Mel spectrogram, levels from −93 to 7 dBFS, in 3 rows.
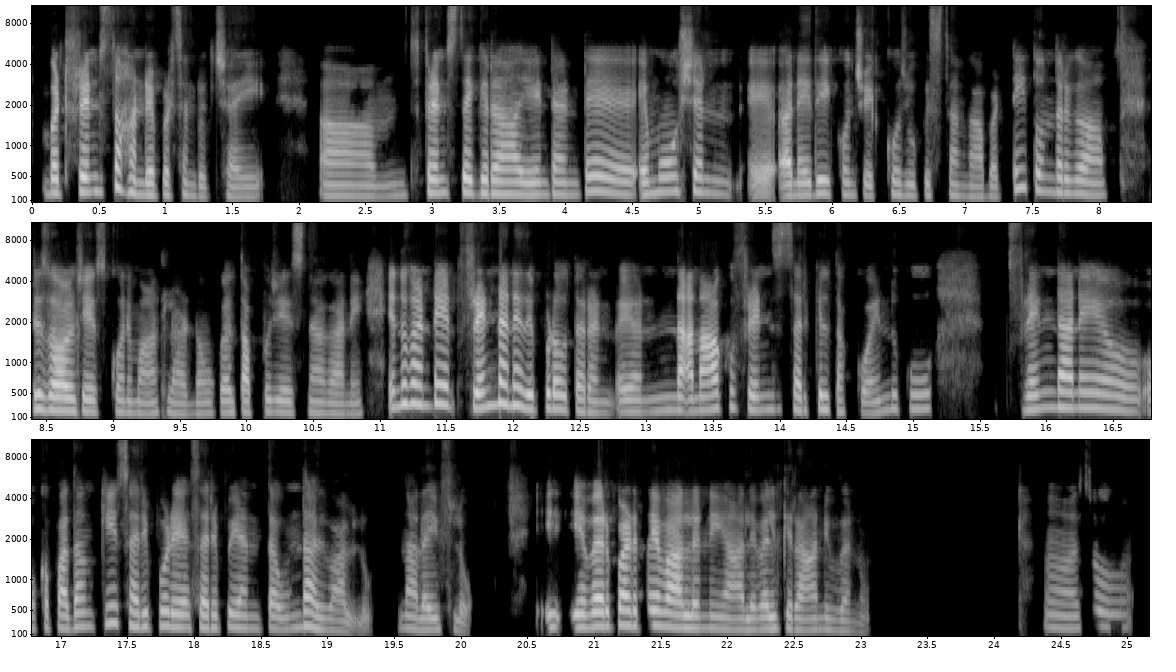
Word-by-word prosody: But 225 - +5
ఫ్రెండ్స్‌తో 245 +5 +5
100% 195 -3 -1
ఒచ్చాయి. 160 -1 -6 0.5
ఆహ్, 175 -1 -3 0.3
ఫ్రెండ్స్ 225 0 +3
దెగ్గర 220 -1 +4 0.3
ఏంటంటే, 195 +3 -2 0.4
ఎమోషన్ 240 +1 -1 0.3
అ - - 0 0.2
అనేది 195 +3 +2
కొంచెం 195 -2 -4
ఎక్కువ 200 - -7
జూపిస్తాం 180 +1 -9
గాబట్టి 165 - -6
తొందరగా 230 -5 0 0.5
రిజాల్వ్ 215 -3 +7
చేసుకొని 190 -1 -4
మాట్లాడడం. 170 -1 -7
ఒకవేళ 185 +1 -4
తప్పు 195 +2 -7
జేసినా 180 0 -5
గాని, 165 0 -6 0.3
ఎందుకంటే, 320 +1 +4 0.2
ఫ్రెండ్ 270 +7 +7
అనేదెప్పుడవుతారండి, 220 - +1 0.4
నా 220 - +7
నాకు 240 +3 +4
ఫ్రెండ్స్ 230 0 -2
సర్కిల్ 225 +2 -1
తక్కువ. 175 -2 -8
ఎందుకు, 235 +2 -8 0.8
ఫ్రెండ్ 245 +4 0
అనే 255 0 -1 0.5
ఒక 195 - -12
పదంకి 225 +6 -1
సరిపడే 225 -1 +1
సరిపోయేంత 205 -1 -2
ఉండాలి 210 -2 0
వాళ్ళు 160 -2 -10 0.3
నా - - -2
లైఫ్‌లో. 180 +1 -7 0.6
ఎ - - -2 0.2
ఎవరు 230 +2 +7
పడితే 245 0 +5
వాళ్ళని 200 -2 +3
ఆ - - -2
లెవెల్‌కి 190 +2 -2
రానివ్వను. 170 -5 -8 1.3
ఆ! - - -12 0.3
సో 220 -3 -11
210 Hz, 120 wpm, -22 LUFS, 185-235 Hz, 1.3 s, రిజాల్వ్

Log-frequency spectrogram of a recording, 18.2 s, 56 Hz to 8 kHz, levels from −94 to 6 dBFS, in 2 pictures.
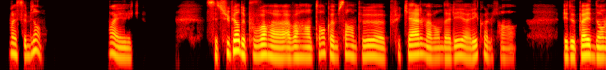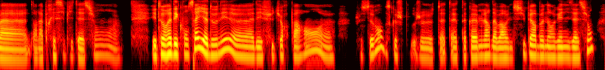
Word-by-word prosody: Bah, 190 -1 0
c'est 160 -2 -5
bien. 220 +9 -3 1.0
Ouais 150 -8 -1
et 135 - -9
q - - -21 1.0
C'est - - +1
super 230 +4 +5
de 170 - +3
pouvoir, 165 +2 +2
heu, - - +2
avoir 145 +1 +2
un 145 0 +1
temps 185 +6 -4
comme 160 -5 -2
ça, 170 +4 +1
un 160 -2 -4
peu, 155 +2 -6
heu, 155 -3 0
plus 160 +5 -14
calme 170 +1 +4
avant 135 -1 -2
d'aller 145 +3 -2
à 145 - -2
l'école, 150 +1 -3
enfin. 65 - -12 0.7
Et 145 - +2
de 145 0 +1
pas 160 +3 +7
être 165 -2 +3
dans 145 -1 +2
la 125 -2 0
dans - - -11
la - - -4
précipitation, 160 +3 -7
heu. 125 - -16 0.5
Et 155 - +2
tu - - +3
aurais 180 +1 +8
des 180 -1 +8
conseils 210 +10 +5
à - - +8
donner, 205 +10 0
heu, 155 -3 -1
à 140 - -2
des 140 0 -2
futurs - - -6
parents, 115 +4 -3
heu, 140 -1 -8 0.3
justement, - - -4
parce - - -8
que - - -7
je - - -6
p - - -33
je 135 -2 -6
tu - - -9
as - - -5
tu - - -11
as 140 - -3
tu - - -14
as 140 - -3
quand 145 - -1
même 145 +2 +1
l'air 160 0 0
d'avoir 140 -1 +1
une 135 -1 -6
super 170 +1 0
bonne 155 -1 -3
organisation. 145 - -2
150 Hz, 230 wpm, -26 LUFS, 140-170 Hz, 1.0 s, aurais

